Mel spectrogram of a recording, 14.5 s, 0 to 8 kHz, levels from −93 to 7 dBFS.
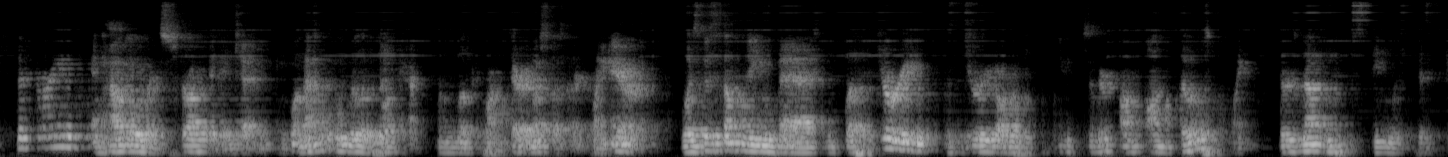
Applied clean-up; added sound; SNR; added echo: neural mask model DeepFilterNet 3.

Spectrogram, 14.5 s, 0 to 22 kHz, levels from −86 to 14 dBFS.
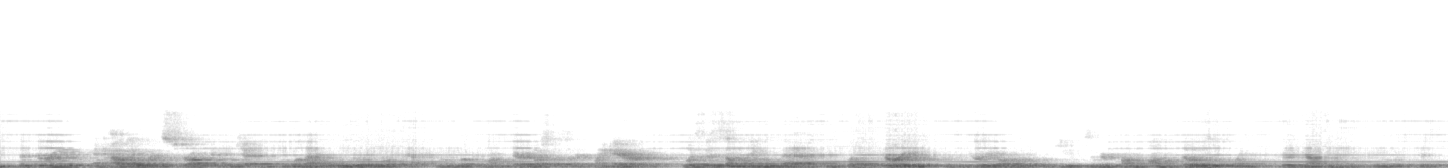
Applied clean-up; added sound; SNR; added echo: neural separator model SepFormer DNS4.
